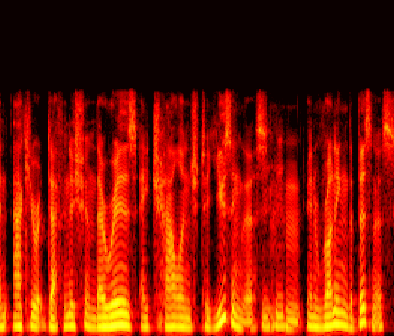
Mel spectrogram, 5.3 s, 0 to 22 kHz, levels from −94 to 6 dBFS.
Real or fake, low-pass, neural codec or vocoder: real; 7.2 kHz; none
